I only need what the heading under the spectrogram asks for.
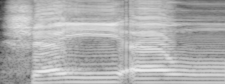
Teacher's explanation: Caranya adalah kita masukkan langsung tanwinnya ke waw dan kita tahan gunnahnya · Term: idgham bi gunnah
